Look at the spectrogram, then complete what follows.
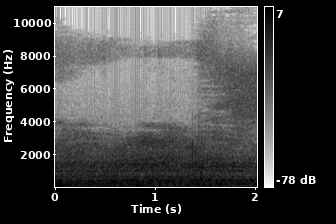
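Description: Steady cabin noise of a moving Trolza-5275.05 Optima trolleybus: rumble of tyres and running gear on the road, with two low knocks, one at the start and one near the middle.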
